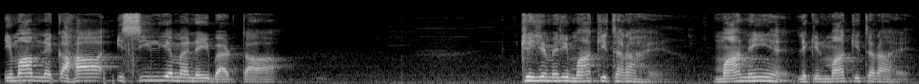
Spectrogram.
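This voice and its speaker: A male preacher with a Mumbai Urdu accent, delivering a sermon and mixing in English, at times rising to loud, emphatic outbursts. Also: a little high, pauses often.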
